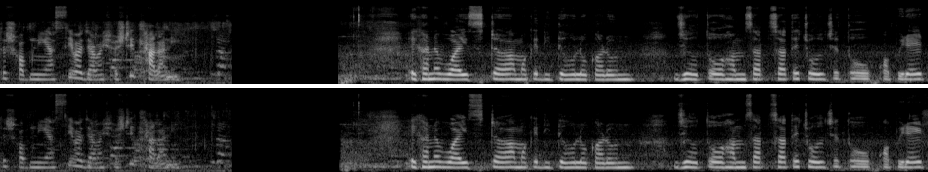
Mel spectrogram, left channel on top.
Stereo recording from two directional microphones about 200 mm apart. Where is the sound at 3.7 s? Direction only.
15° left (ahead or behind).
